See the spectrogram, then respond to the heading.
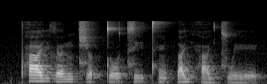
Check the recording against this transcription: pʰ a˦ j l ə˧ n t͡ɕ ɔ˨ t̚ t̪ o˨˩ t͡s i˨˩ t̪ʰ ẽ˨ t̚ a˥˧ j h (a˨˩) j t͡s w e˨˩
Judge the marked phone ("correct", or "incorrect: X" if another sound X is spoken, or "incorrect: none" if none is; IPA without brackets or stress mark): correct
